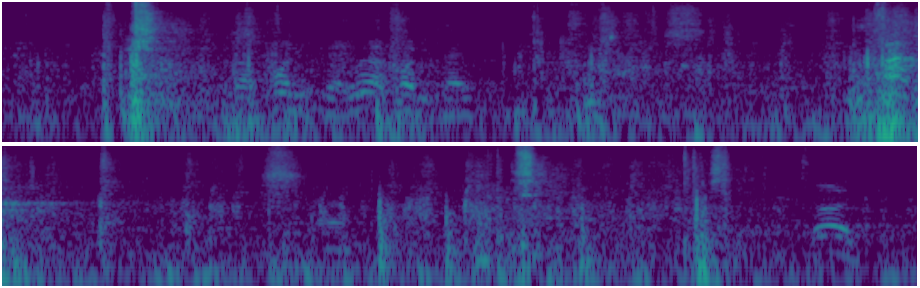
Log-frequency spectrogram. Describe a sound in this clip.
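Boxing gloves thud sharply against a body.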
